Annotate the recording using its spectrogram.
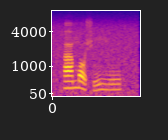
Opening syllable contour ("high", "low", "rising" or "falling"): high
